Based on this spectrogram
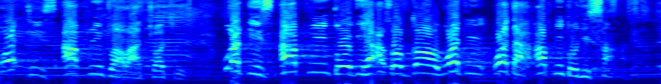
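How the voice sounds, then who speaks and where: Through noticeable background noise, a man with an extremely high pitch and lively intonation talks at a fairly slow pace. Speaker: preacher. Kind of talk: sermon.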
